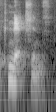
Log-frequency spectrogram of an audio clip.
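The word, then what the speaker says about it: Connexions: with Hildebrandt for Connections, spelled Connexons. So it's almost like Connections. If you haven't tried to spell it out completely, but just say it's Connections.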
